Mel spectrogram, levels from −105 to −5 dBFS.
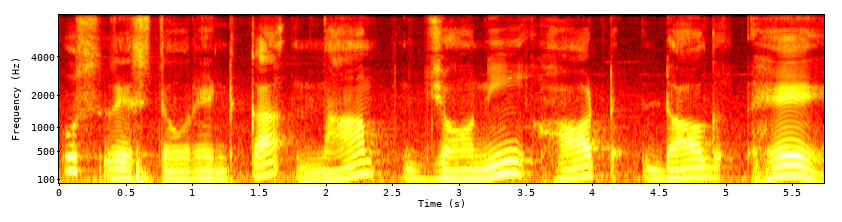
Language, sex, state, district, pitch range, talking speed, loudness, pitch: Hindi, male, Madhya Pradesh, Dhar, 100-130 Hz, 85 wpm, -18 LUFS, 110 Hz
